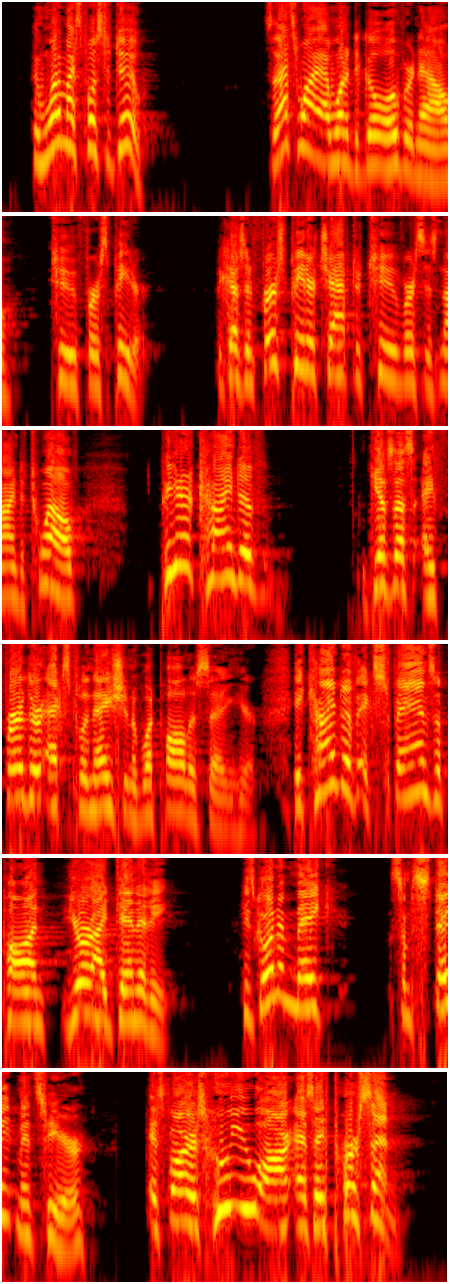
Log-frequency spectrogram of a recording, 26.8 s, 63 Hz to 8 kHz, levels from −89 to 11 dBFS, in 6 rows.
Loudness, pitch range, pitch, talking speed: -18 LUFS, 175-260 Hz, 205 Hz, 150 wpm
